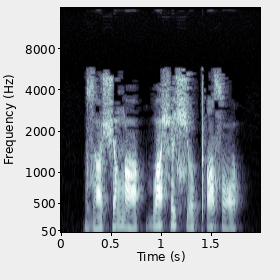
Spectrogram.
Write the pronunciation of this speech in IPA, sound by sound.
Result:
z ɒ˩ ʃ ɒ˧ ŋ ɒ˩ | b ɒ˧ ɬ ɵ˧ ɕ o˩ pʼ e˧ sˤ o˩

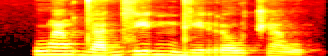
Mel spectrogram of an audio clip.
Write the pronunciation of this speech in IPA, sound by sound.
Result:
w ə̃˦ w d ɐ˨˦ d͡z i˦ d n d i˨ r o˨˦ w t͡ʃ ɐ̃˨ w

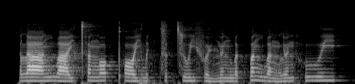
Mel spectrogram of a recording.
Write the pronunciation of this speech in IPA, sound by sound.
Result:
l aː˨˧ ŋ w aː˨ j t̪ʰ ɐ˧ ŋ ɔː˧ k̚ pʰ ɔː˨ j w ɪ˨ k̚ t͡s ɐ˧ t̚ t͡s uː˨ j f ɵ˨˩ ɥ n̪ ɵ˨ n w ɐ˨ k̚ p ɐ˥ ŋ w ɐ˨˩ ŋ l ɵ˨ n h uː˥ j

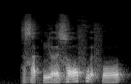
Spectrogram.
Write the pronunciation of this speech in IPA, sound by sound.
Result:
z a˨˩ k̚ ɲ ə̰ː˧˨ z ɔ̰˧˥ f ṵ˧˨ ə̯ f o˨˦

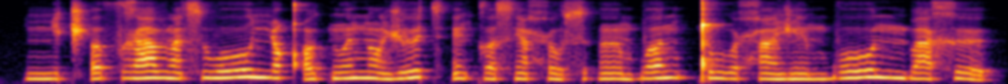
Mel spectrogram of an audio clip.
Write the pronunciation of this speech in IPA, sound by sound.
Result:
ɲ ə t͡ʃʼ ʌ θ ɣ a β ã s β oː ɲ o qʼ o tʷ ə̃ː n ɔ̃ ʒ ø t͡sʼ ẽ k ʌ s ẽ ħ u s | ə̃ː b ʌ n ǃ uː ħ ã ʒ ẽ m b oː n m b a x ø

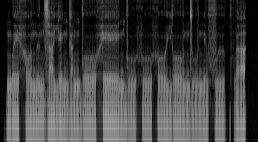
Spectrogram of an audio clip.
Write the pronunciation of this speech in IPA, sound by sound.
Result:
ŋʷ eː h ɔ n ɯ n z a j e ŋ ɡ a ŋ ɡ oː h eː ŋ ɡ uː h uː h oː j oː n d uː n e xʷ ɯː kʷʰ a

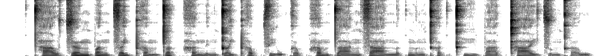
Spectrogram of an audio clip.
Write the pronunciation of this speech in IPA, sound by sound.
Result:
t̪ʰ aː˨˥ w t͡s œː˧ ŋ p ɐ˨ n t͡s ɐ˨ j pʰ ɐ˨˩ m t̪ ɐ˥ k̚ h ɐ˨ n ɪ˨ ŋ t̪ ɐ˨ j pʰ ɐ˧ p̚ s iː˨˩ w k ɐ˧ p̚ h ɐ˥ m t̪ aː˨˥ ŋ s aː˧ n̪ ɐ˨˥ k̚ n̪ ɐ˨ ŋ kʰ ɐ˧ k̚ t̪ʰ iː˨ p aː˨˥ t̚ pʰ aː˥ j t͡s ʊ˨˥ ŋ kʰ ɐ˨˩ w

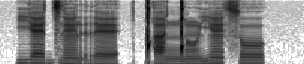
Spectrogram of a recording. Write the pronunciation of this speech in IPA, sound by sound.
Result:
j ɛ˥ d͡z ɛ̃˧ r ɛ˩ | ǃ a˩ ŋ͡ǃ õ˩˧ j ɛ̃˧ s o˥

